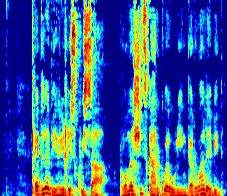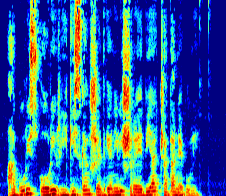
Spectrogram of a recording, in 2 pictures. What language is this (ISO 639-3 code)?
kat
